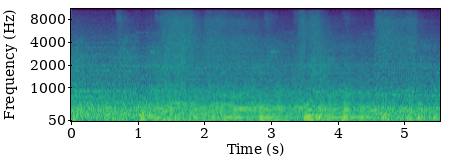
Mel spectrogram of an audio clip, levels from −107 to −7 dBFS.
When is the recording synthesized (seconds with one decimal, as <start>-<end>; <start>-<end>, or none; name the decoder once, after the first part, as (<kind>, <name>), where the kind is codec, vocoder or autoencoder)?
1.2-4.5 (vocoder, Vocos)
